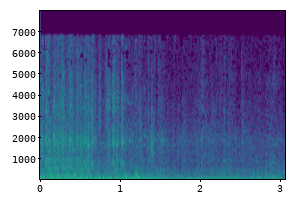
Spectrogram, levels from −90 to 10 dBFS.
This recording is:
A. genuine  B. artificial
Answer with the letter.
A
